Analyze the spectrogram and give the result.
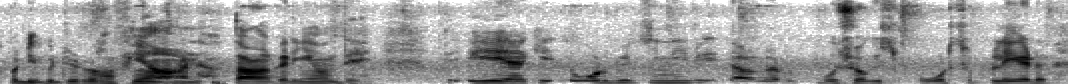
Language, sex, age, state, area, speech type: Dogri, male, 18-30, Jammu and Kashmir, rural, spontaneous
